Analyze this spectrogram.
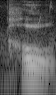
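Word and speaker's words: Powell: the Anthony po conference Anthony pole get that pronunciation right the Anthony pole conference he's the author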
